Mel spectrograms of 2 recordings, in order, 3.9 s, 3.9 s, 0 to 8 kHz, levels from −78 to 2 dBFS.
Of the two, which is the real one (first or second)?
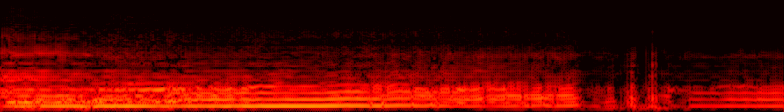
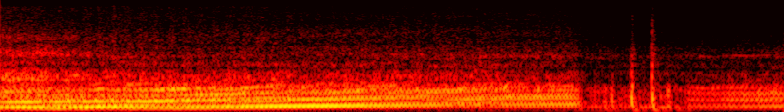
second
